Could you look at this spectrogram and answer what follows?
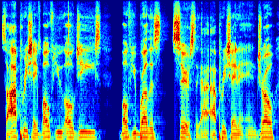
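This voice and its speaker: Male podcast co-host, lowish voice, earnest and heartfelt, casual slang, leans on repeated phrases. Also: normal speed, a little mellow.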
